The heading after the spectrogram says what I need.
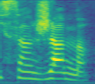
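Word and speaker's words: Saint James: entre la marque saint alors on dit saintjam ça s'écrit c'est a ms c'est vrai qu'on le prononce à l'anglaise mais c'est vraiment français c'est ça vient de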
